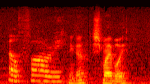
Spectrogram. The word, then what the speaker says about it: Ylthari: Ylthari. Say it with me. Ylthari. It's Welsh. So the Y is pronounced like an E. Ylthari.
